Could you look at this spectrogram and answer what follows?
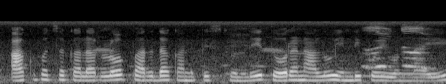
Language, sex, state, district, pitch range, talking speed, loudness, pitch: Telugu, female, Telangana, Mahabubabad, 180-205 Hz, 105 wpm, -17 LUFS, 190 Hz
